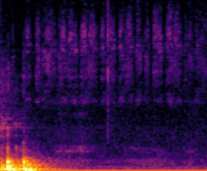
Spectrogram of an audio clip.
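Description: Faint scratching of a pen writing a word on an interactive whiteboard screen, over quiet room tone.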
